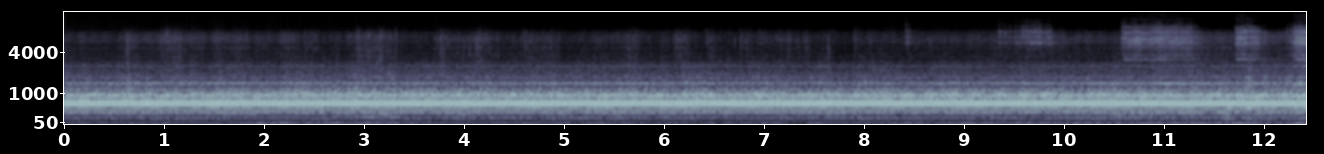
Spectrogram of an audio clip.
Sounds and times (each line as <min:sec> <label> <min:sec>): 0:09.3 internal noises of a parking meter 0:12.4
